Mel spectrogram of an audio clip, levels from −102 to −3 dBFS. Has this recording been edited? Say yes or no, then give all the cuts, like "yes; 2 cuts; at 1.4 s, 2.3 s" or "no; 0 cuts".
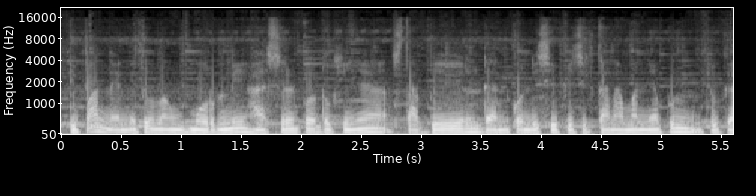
yes; 1 cut; at 2.0 s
